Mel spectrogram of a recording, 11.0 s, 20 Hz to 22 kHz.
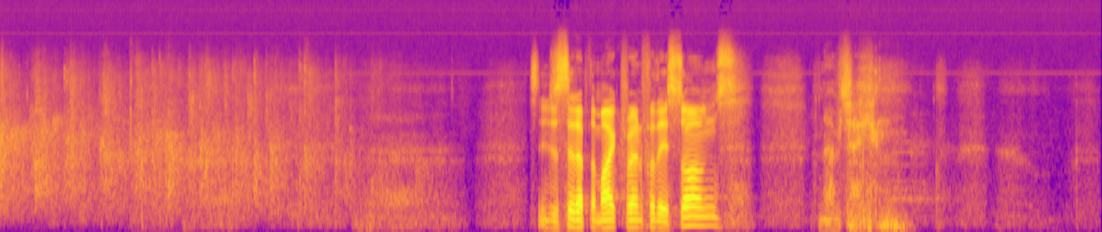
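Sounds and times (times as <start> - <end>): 
audience applause: 0.0 - 4.1
speech: 5.4 - 7.5, 8.2 - 9.1.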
